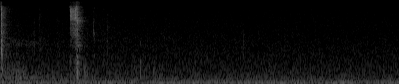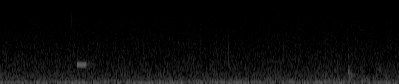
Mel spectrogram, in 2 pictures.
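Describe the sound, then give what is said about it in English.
A few short, quiet phone beeps sound over a steady low hum: a sharp blip near the start and a fainter tone midway, with no one talking. “Probably everybody's phone, but mine is off.”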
